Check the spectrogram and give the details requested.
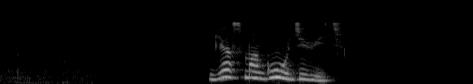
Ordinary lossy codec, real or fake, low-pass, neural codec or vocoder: none; fake; 7.2 kHz; vocoder, 44.1 kHz, 128 mel bands every 512 samples, BigVGAN v2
